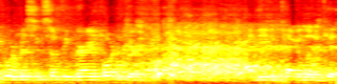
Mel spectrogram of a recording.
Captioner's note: laughs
